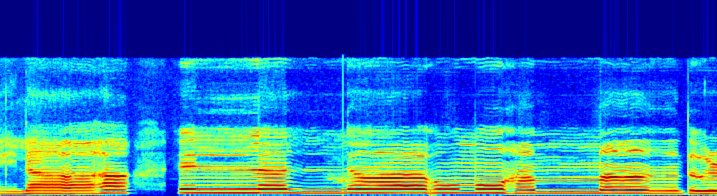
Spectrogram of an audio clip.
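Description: Unaccompanied high-pitched solo voice singing or chanting in long held notes that bend and waver slightly, with a short pause about a second and a half in.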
